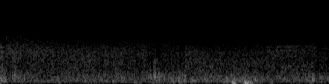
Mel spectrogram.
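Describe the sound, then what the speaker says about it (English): Wind gusting steadily across an open mountain overlook above a valley near Skyland, a continuous broadband rush with a few louder buffets toward the end and no voices. "Still windy, but what a view."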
